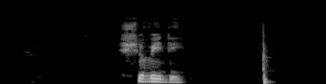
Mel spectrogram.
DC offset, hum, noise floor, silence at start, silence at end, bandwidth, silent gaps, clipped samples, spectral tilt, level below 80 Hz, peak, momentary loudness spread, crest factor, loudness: under 0.1%; none; -86 dBFS; 1.2 s; 0.55 s; 9.6 kHz; none; under 0.1%; -6 dB/octave; -50 dBFS; -10 dBFS; 13 LU; 20 dB; -26 LUFS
